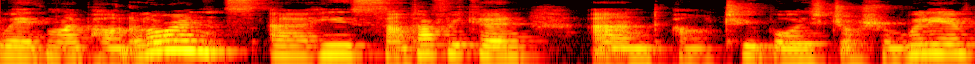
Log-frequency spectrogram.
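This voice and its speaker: With a Manchester accent, a woman talks at a moderate pace and medium pitch, using ordinary pitch variation. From northern England, Manchester. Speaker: craft podcaster. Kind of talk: casual chat. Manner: hesitant, many fillers.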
